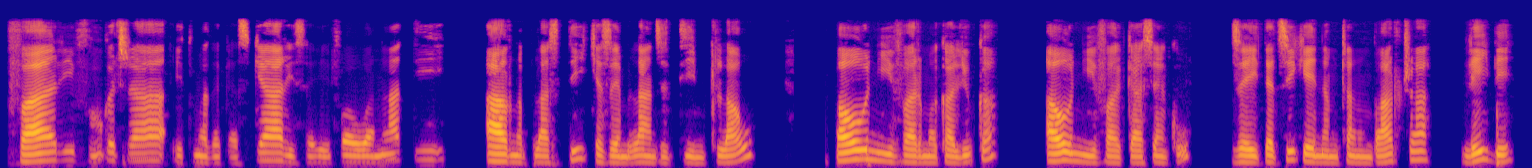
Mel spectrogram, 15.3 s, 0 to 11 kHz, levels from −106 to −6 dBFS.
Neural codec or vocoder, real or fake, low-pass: none; real; 7.2 kHz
